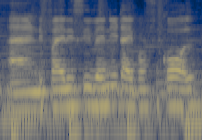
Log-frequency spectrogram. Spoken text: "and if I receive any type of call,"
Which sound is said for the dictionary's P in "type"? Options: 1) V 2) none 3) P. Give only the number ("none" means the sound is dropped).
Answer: 3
